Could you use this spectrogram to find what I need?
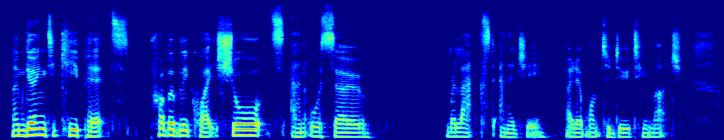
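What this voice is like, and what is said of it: Croaky voice. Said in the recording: “my voice is a bit croaky today”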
